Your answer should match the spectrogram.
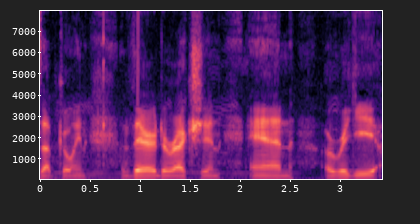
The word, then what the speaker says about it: Origi: going their direction, and Origi, I believe, is actually how you pronounce his name. I always want to say Origi, but it's just not Origi.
